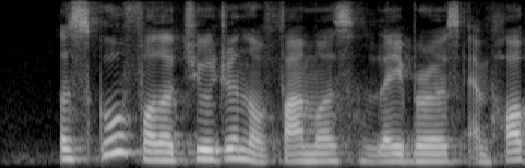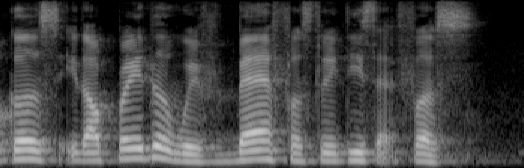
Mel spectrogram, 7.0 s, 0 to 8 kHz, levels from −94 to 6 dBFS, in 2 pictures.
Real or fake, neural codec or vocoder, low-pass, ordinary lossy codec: fake; codec, 16 kHz, 4 kbps, FunCodec, trained on Chinese and English, 50 frames a second; none; none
